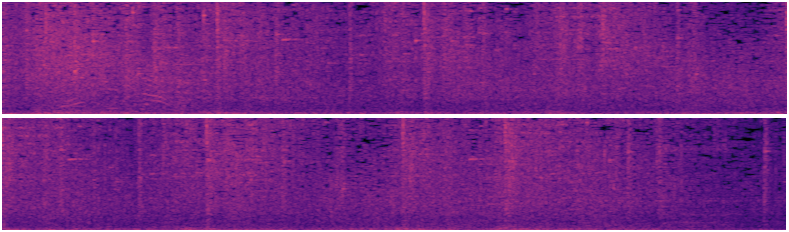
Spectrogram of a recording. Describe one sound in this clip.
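Flames and lava roar with a deep, steady rumble.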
